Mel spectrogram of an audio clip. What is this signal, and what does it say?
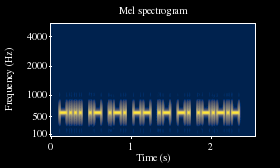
Morse code, heard as a keyed tone, about 38 wpm, 600 Hz. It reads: BARMAN.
